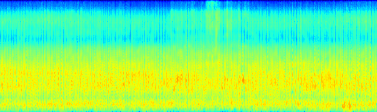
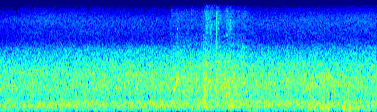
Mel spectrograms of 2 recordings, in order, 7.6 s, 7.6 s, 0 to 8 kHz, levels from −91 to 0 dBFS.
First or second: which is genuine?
second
